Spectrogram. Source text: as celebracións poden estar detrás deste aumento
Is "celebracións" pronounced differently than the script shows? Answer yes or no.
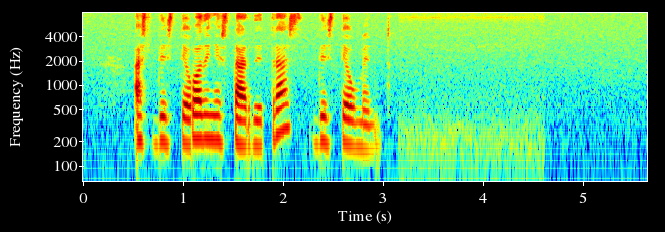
yes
